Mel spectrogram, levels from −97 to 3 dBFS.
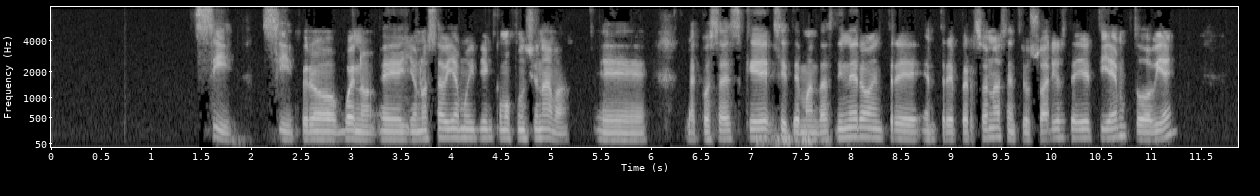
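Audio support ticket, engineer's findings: No faults found in the speech audio; the call microphone processing works as expected, with nothing above 8 kHz.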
